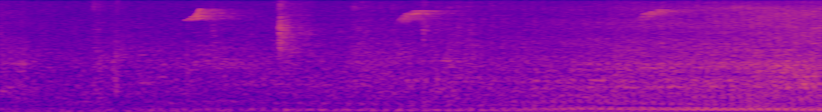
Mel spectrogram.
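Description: A motor scooter's engine drawing near and passing close, its low hum growing louder through the second half. Over it a bird gives a short high chirp about once a second.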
